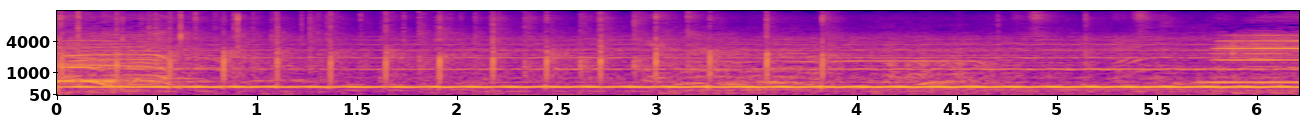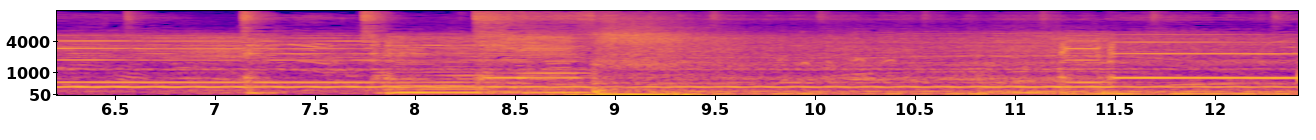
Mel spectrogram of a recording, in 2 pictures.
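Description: Live rock band opening a song: a single steady held tone with a slight waver runs throughout, with electric guitar notes over it. Drums and bass come in about nine seconds in. Crowd whistles and cheers fade out in the first second.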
